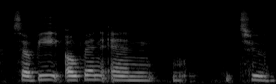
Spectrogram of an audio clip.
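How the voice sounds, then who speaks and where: A woman with an American accent speaks in a monotone, flat intonation. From Vermont, US. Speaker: angel card reader. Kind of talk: live stream reading. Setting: live stream.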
